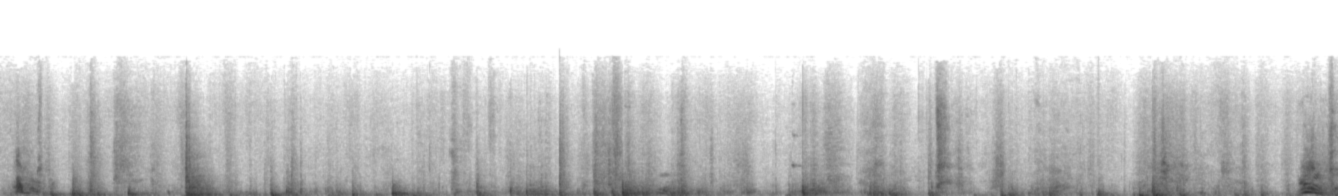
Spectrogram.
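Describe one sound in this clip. Two men grunt and strain as they struggle.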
